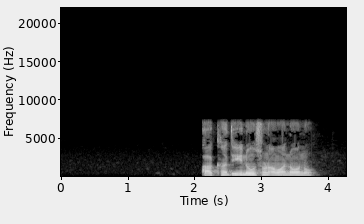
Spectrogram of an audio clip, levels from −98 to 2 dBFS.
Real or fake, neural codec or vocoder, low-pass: real; none; 7.2 kHz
